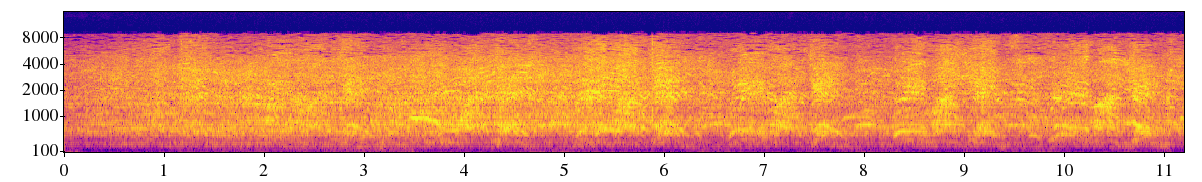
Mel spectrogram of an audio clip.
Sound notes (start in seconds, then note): 0.0 crowd chanting; 10.1 crowd noise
